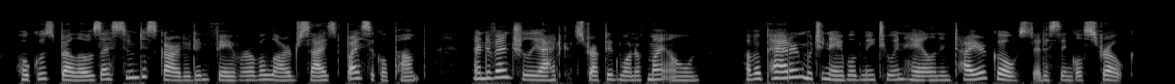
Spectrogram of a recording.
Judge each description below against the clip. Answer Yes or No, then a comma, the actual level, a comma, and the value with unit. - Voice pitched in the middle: No, high, 210 Hz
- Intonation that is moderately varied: Yes, average, 3.5 semitones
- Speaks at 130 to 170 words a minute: No, average, 190 wpm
